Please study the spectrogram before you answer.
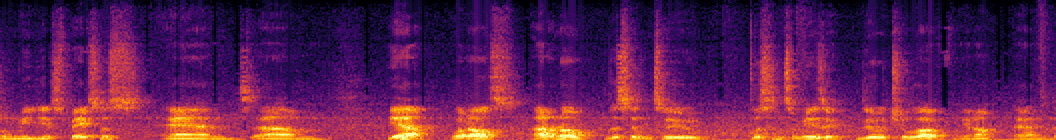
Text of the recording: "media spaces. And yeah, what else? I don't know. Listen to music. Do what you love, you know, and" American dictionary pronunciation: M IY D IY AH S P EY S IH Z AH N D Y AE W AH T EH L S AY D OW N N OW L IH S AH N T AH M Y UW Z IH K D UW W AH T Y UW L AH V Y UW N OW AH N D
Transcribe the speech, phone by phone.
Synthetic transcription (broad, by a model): M IY D IY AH S P EY S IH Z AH N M Y AE W AH T EH L S AY D OW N N OW L IH S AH N T AH M Y UW Z IH K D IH W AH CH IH L AH V Y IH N OW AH N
